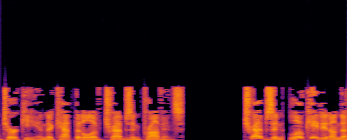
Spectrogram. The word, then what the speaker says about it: Trabzon: Trabzon, Turkish pronunciation, Tebizan, historically known as Trebizon, is a city on the Black Sea coast of northeastern Turkey and the capital of Trabzon province.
